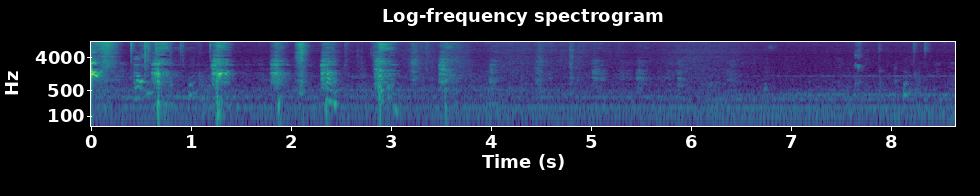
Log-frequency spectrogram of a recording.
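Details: Dog coughing, recorded July 2017: a rapid run of short, harsh coughing bursts, then quiet.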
